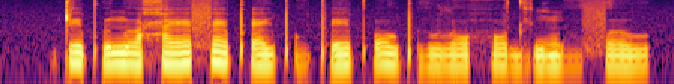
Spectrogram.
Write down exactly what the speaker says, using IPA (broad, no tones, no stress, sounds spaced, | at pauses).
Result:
ʈ ɛ pʼ ə n̪ ʌ ħ æ f æ pʼ æ ɪ̯ pʼ ɔ̤ pʼ ɛ pʼ ɔ ʊ̯ pʼ ə̤ ʊ̯ l ɔ h ɔ d̪ ɛ̤ ɡ m ɔ̤ f ʌ ʊ̯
